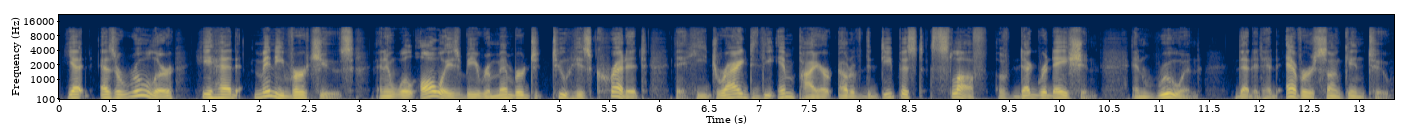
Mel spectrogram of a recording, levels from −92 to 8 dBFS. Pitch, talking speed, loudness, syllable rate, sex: 115 Hz, 165 wpm, -18 LUFS, 4.8 syllables/s, male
